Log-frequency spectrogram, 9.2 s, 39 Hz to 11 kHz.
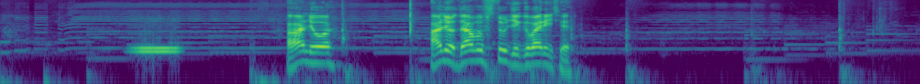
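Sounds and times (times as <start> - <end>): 
telephone line tone after a dropped call into a studio phone-in: 1.3 - 1.8
speech: 2.9 - 3.5, 4.3 - 5.8.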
